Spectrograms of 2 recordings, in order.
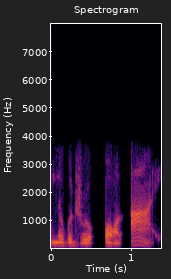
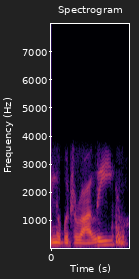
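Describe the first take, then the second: First: The last name is said as 'all eye'. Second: The last name is said as 'ah-lee'. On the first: "some would say Noble Drew All I" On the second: "when they say Noble Drew Ali"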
